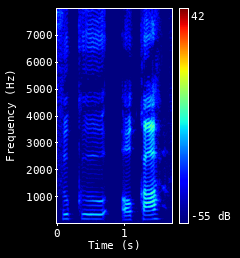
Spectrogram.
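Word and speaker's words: Fukuoka: it's so bad that I've been pronouncing the name wrong so fuku oka yes Hawks gaming is it that's my team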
